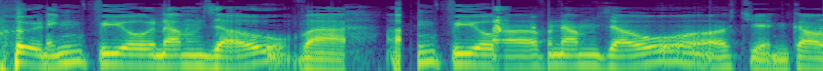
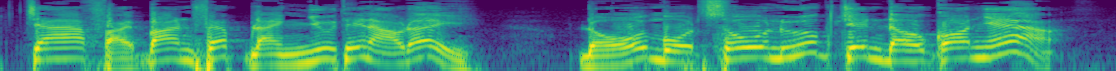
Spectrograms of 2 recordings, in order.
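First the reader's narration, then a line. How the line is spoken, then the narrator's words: Exclaiming. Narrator (Vietnamese): cùng cha Pio phải kêu lên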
